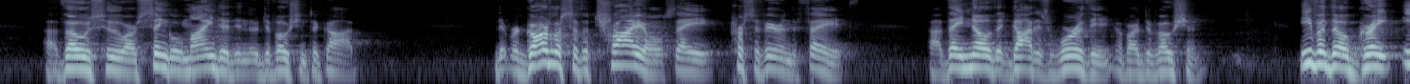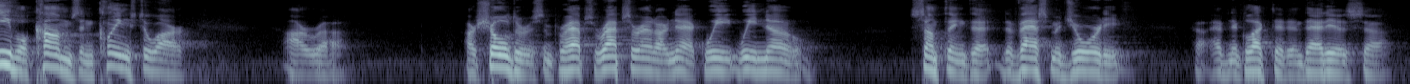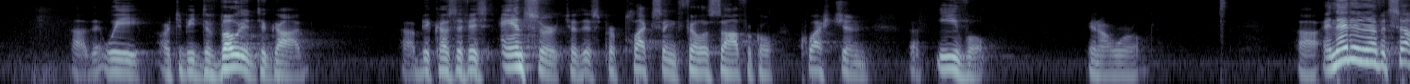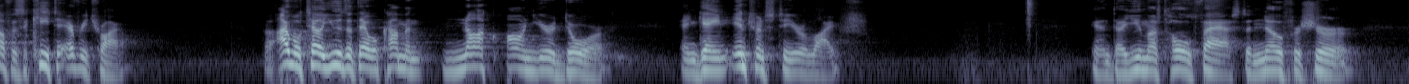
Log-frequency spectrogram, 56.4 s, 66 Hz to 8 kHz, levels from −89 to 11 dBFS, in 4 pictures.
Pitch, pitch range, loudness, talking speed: 140 Hz, 125-165 Hz, -24 LUFS, 140 wpm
